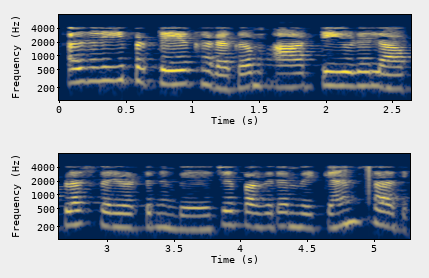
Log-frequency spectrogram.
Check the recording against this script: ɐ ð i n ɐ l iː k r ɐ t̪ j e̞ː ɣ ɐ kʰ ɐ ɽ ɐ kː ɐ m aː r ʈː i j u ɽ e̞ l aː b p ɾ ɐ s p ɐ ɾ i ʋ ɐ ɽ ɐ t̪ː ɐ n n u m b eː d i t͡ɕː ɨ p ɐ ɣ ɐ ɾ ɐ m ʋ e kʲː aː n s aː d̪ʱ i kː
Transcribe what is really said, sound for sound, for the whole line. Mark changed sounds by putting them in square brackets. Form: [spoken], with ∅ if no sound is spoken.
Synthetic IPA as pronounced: ɐ ð i n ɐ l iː [p] r ɐ t̪ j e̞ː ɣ ɐ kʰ ɐ ɽ ɐ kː ɐ m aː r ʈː i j u ɽ e̞ l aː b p [ɭ] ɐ s p ɐ ɾ i ʋ ɐ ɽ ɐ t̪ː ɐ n n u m b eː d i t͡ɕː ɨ p ɐ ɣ ɐ ɾ ɐ m ʋ e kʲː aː n s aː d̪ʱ i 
